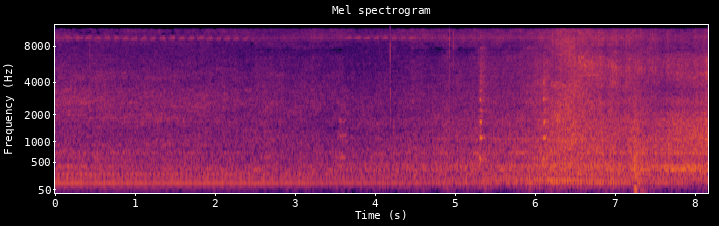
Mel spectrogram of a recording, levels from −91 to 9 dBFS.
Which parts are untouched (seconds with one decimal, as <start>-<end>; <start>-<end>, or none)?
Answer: 0.0-2.5; 3.6-4.5; 6.2-8.2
